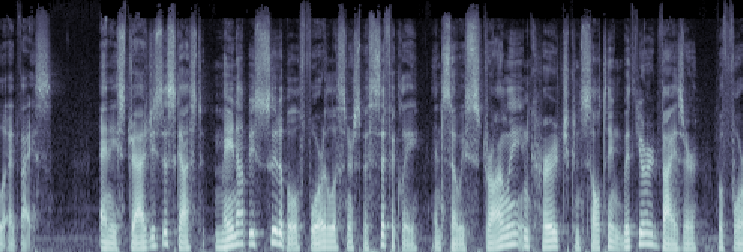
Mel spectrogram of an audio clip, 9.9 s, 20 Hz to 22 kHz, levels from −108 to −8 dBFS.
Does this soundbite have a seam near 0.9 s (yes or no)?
no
